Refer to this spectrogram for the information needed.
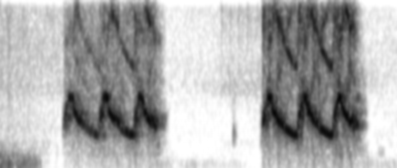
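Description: A loud electronic security alarm siren at the Burger King Aeropuerto restaurant in Mexico City sounds in two bursts of about a second each, its pitch warbling rapidly up and down, separated by a short silence, with a brief low thump at the start.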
